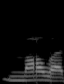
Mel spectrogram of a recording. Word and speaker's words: mala: I sell, and y'all are going to have to forgive me, I hope I'm pronouncing this correctly, mala beads, M-A-L-A, bracelets and yoga clothing, and mala bead kits.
